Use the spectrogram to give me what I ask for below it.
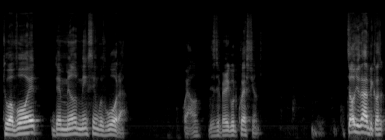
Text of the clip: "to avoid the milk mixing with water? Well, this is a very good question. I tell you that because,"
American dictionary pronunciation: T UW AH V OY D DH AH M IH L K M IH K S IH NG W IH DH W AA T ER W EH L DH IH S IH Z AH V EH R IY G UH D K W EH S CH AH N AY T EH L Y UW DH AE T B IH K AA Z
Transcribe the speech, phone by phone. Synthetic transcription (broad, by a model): T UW AH V OY D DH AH M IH L M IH S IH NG W IH DH W AA T ER W EH L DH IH S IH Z AH V EH R IY G UH D K W EH S CH AH N T EH L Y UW DH AE T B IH K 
